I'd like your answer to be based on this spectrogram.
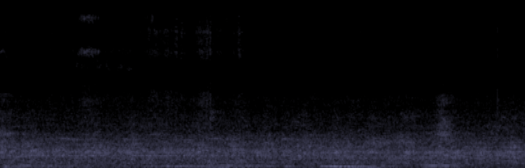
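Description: Racing pigeons coo softly in low murmuring phrases, faint and close, over a quiet background hum with a slightly louder coo near the middle.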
